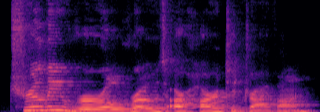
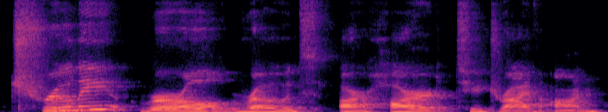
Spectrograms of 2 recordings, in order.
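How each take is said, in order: First: It is spoken at a moderate, picked-up pace. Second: It is spoken very slowly and carefully. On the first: "A little faster" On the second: "let's say it again slowly"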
